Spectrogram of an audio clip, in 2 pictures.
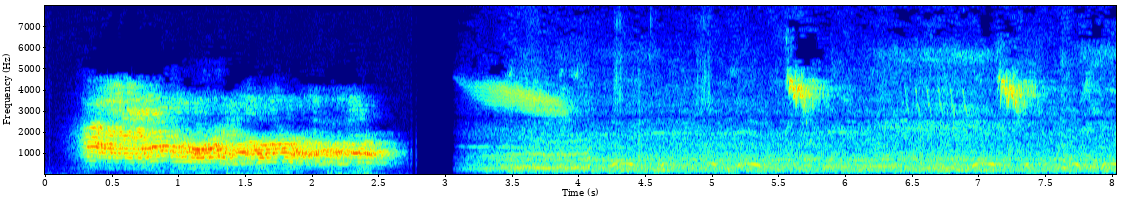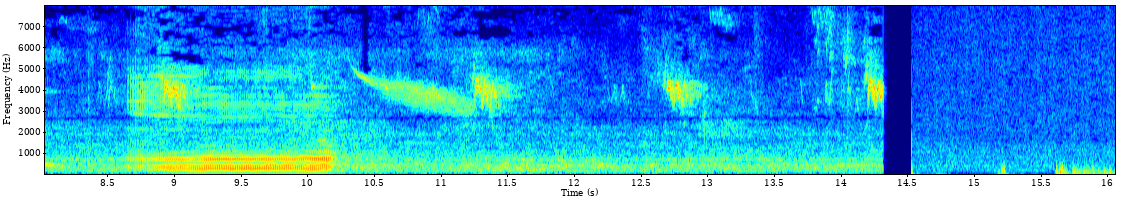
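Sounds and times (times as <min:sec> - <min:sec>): cow mooing: 0:03.1 - 0:04.1, 0:08.6 - 0:10.4.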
